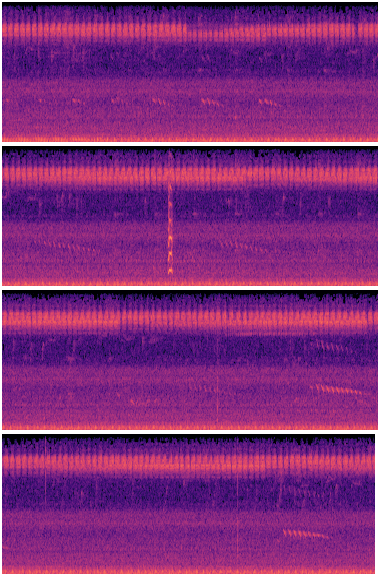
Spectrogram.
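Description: Steady high-pitched insect drone, like crickets, with faint short falling bird chirps every few seconds and a low steady hum beneath. A single sharp click comes about eleven seconds in.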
